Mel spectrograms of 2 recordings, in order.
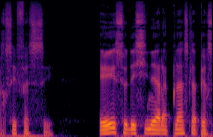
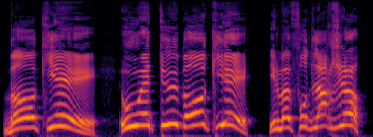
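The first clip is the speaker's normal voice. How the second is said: booming shout, much higher and louder; voice thundering; 7 dB louder, much slower than usual. Acted. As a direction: bellow it down the stairs for the banker. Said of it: "Une voix tonna". (une voix qui tonne, criée très fort)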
